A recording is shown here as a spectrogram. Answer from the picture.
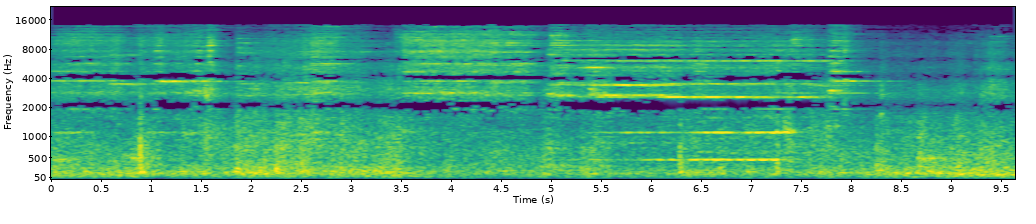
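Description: Double-stack intermodal freight cars rolling past close by: a steady rumble and rattle of steel wheels on rail, with high-pitched wheel squeals rising over it through the middle of the pass.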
